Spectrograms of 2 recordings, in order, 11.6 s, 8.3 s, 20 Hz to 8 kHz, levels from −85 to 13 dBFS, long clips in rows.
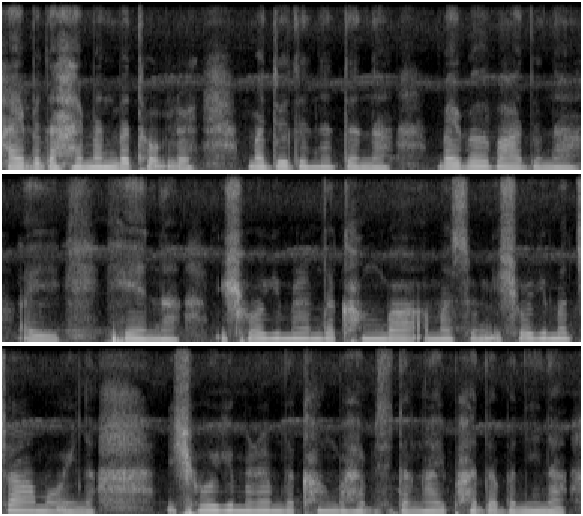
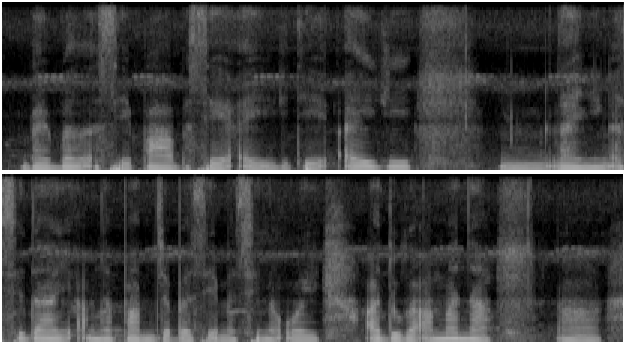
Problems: none marked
